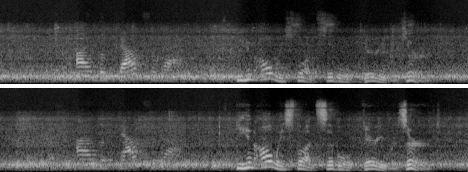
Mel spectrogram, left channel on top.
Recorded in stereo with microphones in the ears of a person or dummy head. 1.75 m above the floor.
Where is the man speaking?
45° right (ahead or behind), 0.8 m.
